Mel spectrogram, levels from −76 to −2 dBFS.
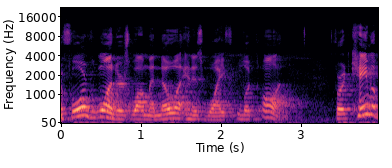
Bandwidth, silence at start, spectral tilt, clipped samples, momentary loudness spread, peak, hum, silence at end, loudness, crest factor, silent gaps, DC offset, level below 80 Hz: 13 kHz; 0 s; -4.5 dB/octave; under 0.1%; 11 LU; -8 dBFS; none; 0 s; -26 LUFS; 18 dB; none; under 0.1%; -60 dBFS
